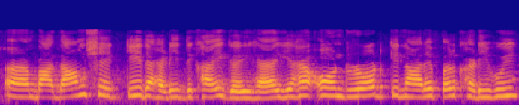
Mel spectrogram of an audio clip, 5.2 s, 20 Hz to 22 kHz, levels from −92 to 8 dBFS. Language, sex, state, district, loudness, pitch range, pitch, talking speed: Hindi, female, Haryana, Rohtak, -13 LUFS, 250-290 Hz, 265 Hz, 175 wpm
